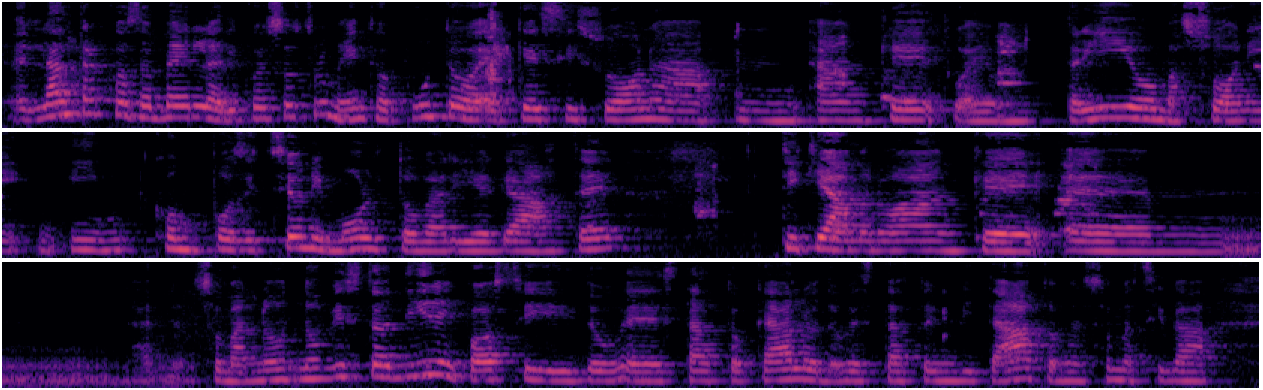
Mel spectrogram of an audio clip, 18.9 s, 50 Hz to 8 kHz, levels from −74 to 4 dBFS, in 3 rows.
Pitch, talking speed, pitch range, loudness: 185 Hz, 155 wpm, 175-210 Hz, -36 LUFS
